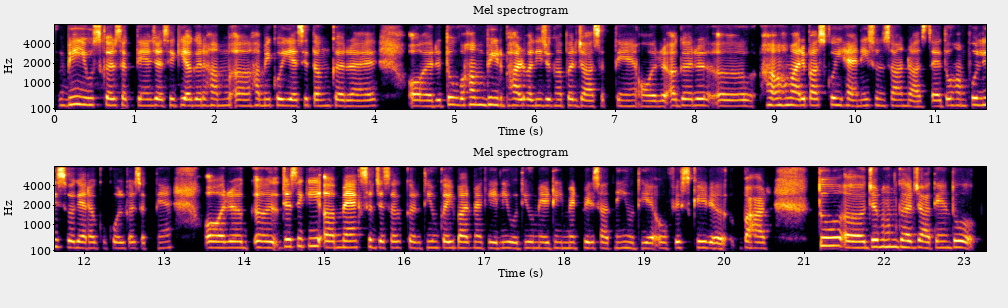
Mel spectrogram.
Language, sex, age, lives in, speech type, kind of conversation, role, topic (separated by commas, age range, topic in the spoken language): Hindi, female, 40-44, India, conversation, podcast, guest, Kya tum kabhi madad maangte ho, aur kaise maangte ho?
